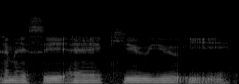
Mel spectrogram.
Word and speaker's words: macaque: macaw although it's it looks like macaque maybe that's how you say it m-a-c-a-q-u-e macaque I think that is actually how you say it my car would be like a parrot so we finish our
